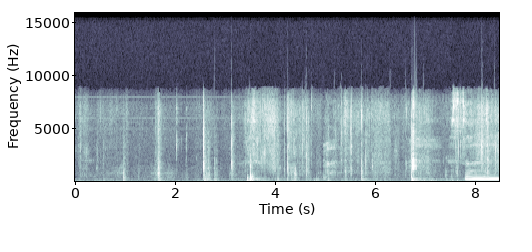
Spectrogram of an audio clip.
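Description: Stiff paper pages rustle and click close by.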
